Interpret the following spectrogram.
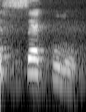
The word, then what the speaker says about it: século: O exemplo é século. Eu não leio século, eu leio século.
